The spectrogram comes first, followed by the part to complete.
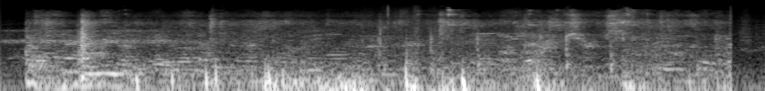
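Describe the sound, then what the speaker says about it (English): A horse's hooves clop unevenly on a hard surface at close range, mixed with scattered thumps and a low background rumble. "The horse is back."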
